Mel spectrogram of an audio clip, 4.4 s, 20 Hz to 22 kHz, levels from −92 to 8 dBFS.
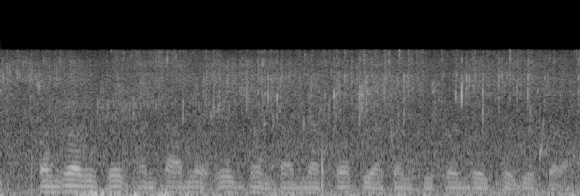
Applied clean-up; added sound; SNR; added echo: none; Bird; -1 dB; none.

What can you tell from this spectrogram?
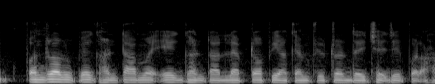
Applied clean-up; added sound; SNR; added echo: none; none; none; none.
